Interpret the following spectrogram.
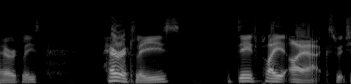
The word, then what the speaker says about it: Heracles: I call them Hercules instead of Heracles.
